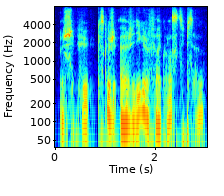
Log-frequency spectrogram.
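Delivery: fast whisper to himself; real forgetful whisper to himself; whispered aside. Real, not acted. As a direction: mutter the question under your breath. Muttering to himself, forgot plan.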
